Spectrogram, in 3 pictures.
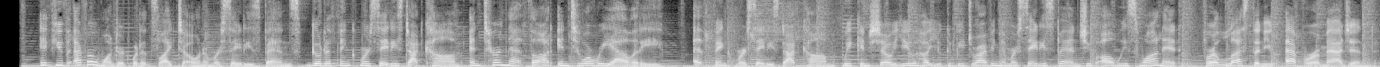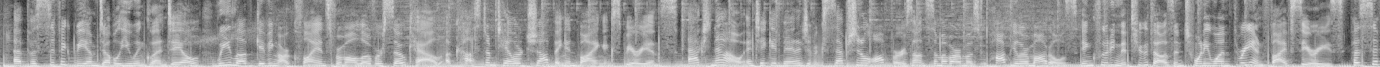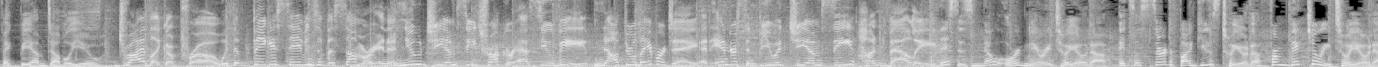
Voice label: Auto VO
